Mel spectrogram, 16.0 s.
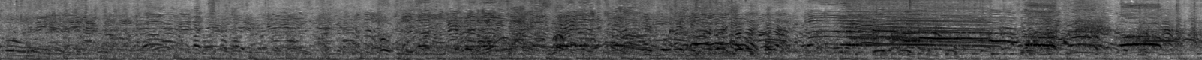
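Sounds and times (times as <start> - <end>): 
thousands of people gathered at Stonehenge at summer solstice sunrise: 0.0 - 16.0
laughter: 4.2 - 16.0.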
